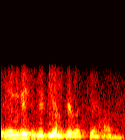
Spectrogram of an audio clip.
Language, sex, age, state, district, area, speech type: Hindi, male, 45-60, Uttar Pradesh, Azamgarh, rural, conversation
